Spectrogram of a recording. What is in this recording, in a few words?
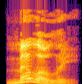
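"mellowly", British English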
